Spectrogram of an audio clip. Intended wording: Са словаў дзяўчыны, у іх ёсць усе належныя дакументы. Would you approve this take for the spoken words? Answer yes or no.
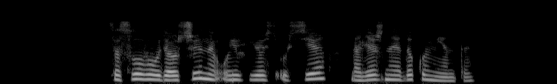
yes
